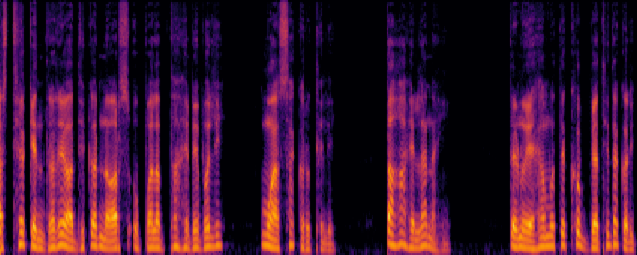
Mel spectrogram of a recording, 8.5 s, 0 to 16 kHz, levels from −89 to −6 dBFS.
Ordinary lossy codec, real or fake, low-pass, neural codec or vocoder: Opus, 24 kbps; real; 14.4 kHz; none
